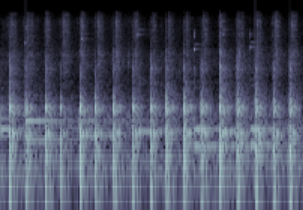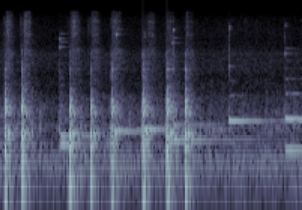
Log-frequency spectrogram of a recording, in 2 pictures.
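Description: Kitchen knife chopping shiso leaves on a wooden cutting board: quick, even chops about five a second that thin out near the end. Background music with a simple melody plays throughout.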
